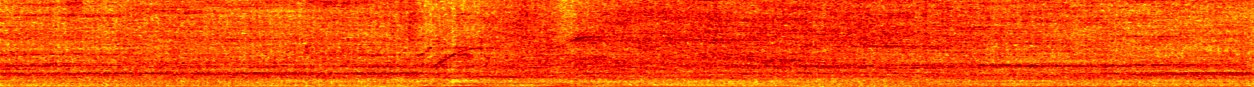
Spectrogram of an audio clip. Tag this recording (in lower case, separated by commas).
engine, idling, car, vehicle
